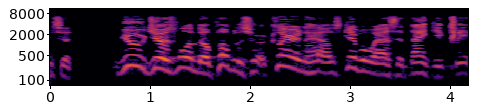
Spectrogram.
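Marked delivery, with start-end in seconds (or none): 0.7-3.3 put-on Indian accent, pitched much higher. Retelling a phone call about a giveaway, the speaker imitates Johnny's Indian accent. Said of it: "he's talking in an Indian voice".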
